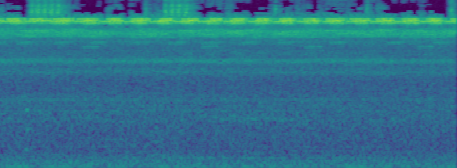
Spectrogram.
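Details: High-pitched pulsed cricket chirps during a lightning storm, a rapid even rhythm running throughout, with a constant low rumble underneath.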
